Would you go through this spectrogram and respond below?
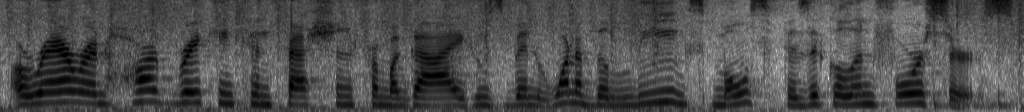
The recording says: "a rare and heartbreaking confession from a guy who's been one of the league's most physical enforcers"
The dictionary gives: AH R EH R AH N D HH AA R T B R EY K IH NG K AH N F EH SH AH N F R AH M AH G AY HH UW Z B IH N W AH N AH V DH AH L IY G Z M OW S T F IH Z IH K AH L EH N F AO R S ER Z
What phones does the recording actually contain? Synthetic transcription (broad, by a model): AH R EH R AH N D HH AA R T B R EY K IH NG K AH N F EH SH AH N F R AH M AH G AY HH UW Z B IH N W AH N AH V DH AH L IY G Z M OW S T F IH Z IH K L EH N F AO R S ER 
